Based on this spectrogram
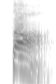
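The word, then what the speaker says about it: ت: শিখেছি সে অক্ষর হলো তা সে অক্ষর কি এটা তা কেমন উচ্চারণ হবে সবাই দেখেন আমার দিকে তা জিহ্বার আগা সামনের উপরে দুই দাঁতের গোড়ায় লাগান লাগান লাগান লাগিয়ে উচ্চারণ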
